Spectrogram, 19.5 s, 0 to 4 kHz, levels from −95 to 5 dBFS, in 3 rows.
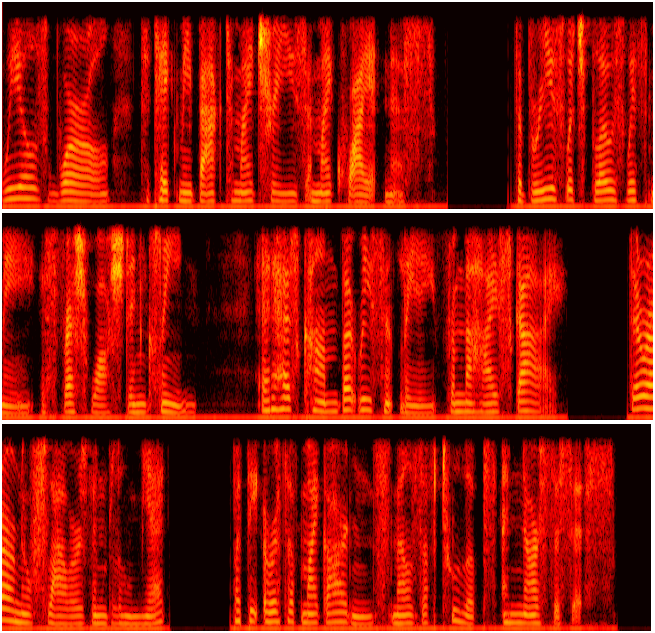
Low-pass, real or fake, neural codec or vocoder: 3.6 kHz; real; none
